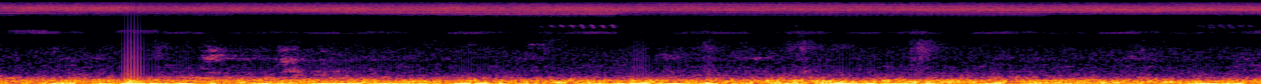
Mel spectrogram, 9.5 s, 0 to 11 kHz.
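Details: Grass insects trilling after dark in Aewol, Jeju, on 22 July 2022: constant shrill drone plus repeated short chirps, a sharp click near the first second and a few faint calls, beneath a deep steady rumble.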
